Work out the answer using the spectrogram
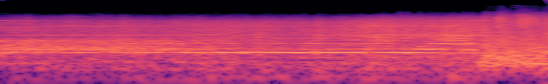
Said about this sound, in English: Anyway, the last Mysteron jet has crashed into a house.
